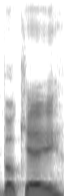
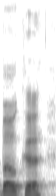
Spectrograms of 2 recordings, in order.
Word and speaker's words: bokeh: quickly I know that the proper way to say bokeh I think is bouquet but I've always called it bokeh so it's gonna be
